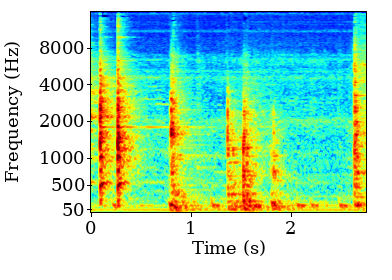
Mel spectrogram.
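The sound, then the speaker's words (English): Chopped onions are tipped into a cooking pan, producing a series of faint clattering knocks and taps against the pan spread unevenly through the moment, with no talking. “So I'm gonna pop all of the onions in there that we've just chopped up.”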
